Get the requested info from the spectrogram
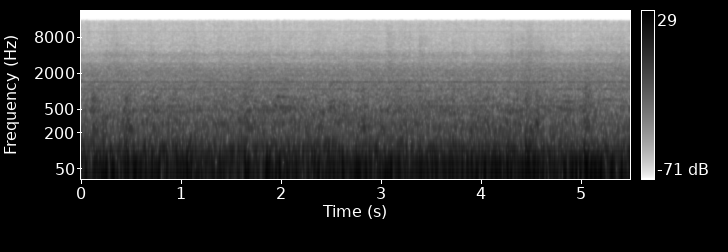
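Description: Passenger train running at speed, heard from inside the carriage: a steady low rumble of wheels and running gear.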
